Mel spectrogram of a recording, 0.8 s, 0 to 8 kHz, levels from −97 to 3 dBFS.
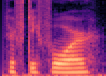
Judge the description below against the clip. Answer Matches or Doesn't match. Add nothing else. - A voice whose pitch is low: Doesn't match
